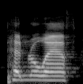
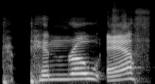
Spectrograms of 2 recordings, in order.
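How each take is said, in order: First: Said in the usual way. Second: "Pinro F" sounded out slowly, pitched up; tentative pronunciation. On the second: Real, not acted. Streamer attempts a viewer's hard name, "Pinro F" slow and raised. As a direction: try "Pinro F" slowly, stumbling on the first P. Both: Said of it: "I can't even pronounce your game".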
